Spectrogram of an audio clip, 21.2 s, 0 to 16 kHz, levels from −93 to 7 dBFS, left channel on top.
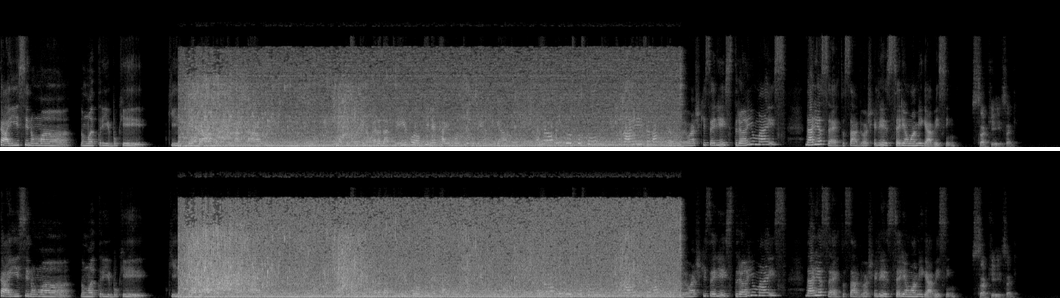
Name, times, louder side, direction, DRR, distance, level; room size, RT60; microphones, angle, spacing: voice 1, 0.0-2.9 3.4-5.4 6.1-15.5 16.1-19.1, left 2 dB, 80° left, 0.6 m, -35 dB
sound 1, 3.6-13.6, right 4 dB, 35° right, 0.4 m, -28 dB
voice 2, 5.7-6.1 11.0-11.2 19.5-20.3, left 1 dB, 30° left, 1.6 m, -45 dB
4.6 x 3.2 x 3.3 m
head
